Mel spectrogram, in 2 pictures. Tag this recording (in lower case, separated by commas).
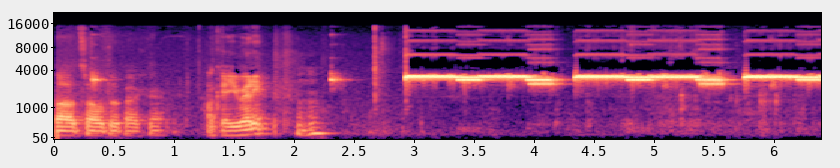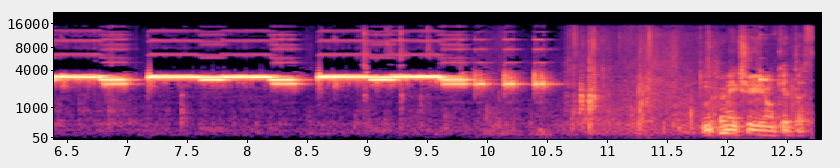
alarm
